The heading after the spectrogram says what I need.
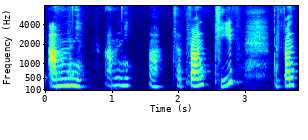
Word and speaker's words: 앞니: So this one as well, it's pronounced 앞니.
